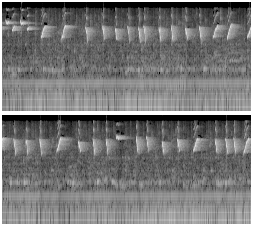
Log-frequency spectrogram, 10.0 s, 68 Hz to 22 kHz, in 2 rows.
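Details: Crimson sunbird singing actively with a rich, varied song, recorded on an Oppo A37f phone and meant as a master song for tutoring young birds: rapid series of sharp, high, downslurred chirps, several per second, with one brief buzzy note near the start.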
